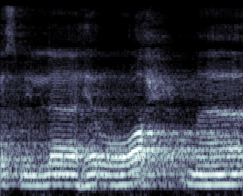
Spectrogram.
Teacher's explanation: ہا ساکن پہ ہمس ہے، ہلکی سی سانس کی آواز جاری رہے گی اور وسط حلق سے ہا ادا ہوگا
